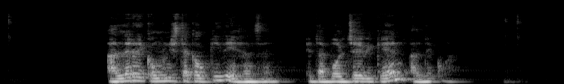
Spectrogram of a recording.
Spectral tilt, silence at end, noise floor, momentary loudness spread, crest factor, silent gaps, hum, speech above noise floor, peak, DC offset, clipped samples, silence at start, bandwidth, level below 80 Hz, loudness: -8.5 dB/octave; 1.1 s; -75 dBFS; 9 LU; 16 dB; none; none; 55 dB; -6 dBFS; under 0.1%; under 0.1%; 1.05 s; 11 kHz; -60 dBFS; -21 LUFS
